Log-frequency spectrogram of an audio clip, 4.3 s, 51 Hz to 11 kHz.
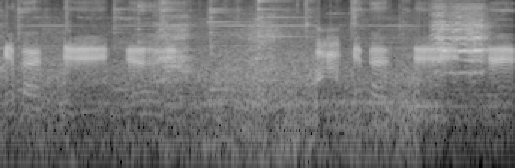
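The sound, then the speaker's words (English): A female parrot at the Knoxville Zoo sings the birthday song to herself for her 38th hatch day in a raspy, squawking voice, holding a string of tonal notes in rhythmic bursts, fairly loud over a low background murmur. “A parrot at the Knoxville Zoo sang happy birthday to you to herself for her 38th hatch day.”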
